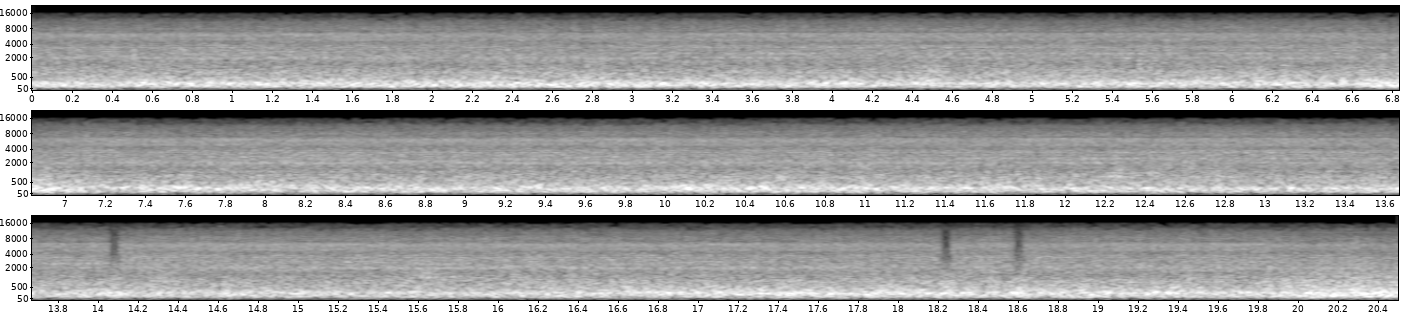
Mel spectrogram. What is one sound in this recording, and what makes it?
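A heavy truck engine drones steadily as the truck drives along.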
